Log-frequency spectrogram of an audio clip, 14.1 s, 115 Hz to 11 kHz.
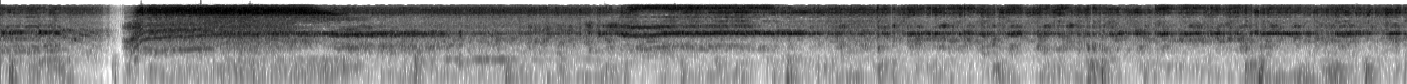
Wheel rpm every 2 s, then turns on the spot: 150, 230, 230, 230, 230, 230, 230.
none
